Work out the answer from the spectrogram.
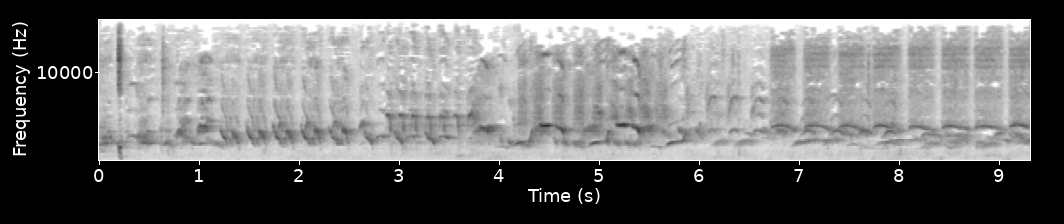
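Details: Chinese hwamei in captivity pouring out an energetic song of looping whistled phrases, bright upslurs and quick twittering notes, shifting pattern every second or so, with sharp ticking notes near the end.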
